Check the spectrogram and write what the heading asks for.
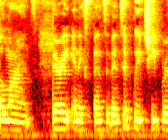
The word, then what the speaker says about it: Allianz: In my experience, I've searched a few and I use Alliance, ALLIANZ. It's not spelled normally, it's spelled with a Z, so Alliance.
